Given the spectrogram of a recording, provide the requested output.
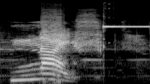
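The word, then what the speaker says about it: knife: সো আরেকটা example দেখেন, নাইফ। Give me আ নাইফ। নাইফের কেটা কিন্তু সাইলেন্ট, রাইট?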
